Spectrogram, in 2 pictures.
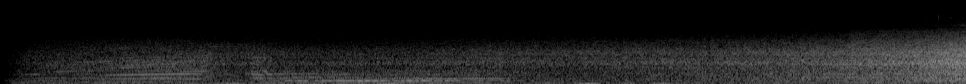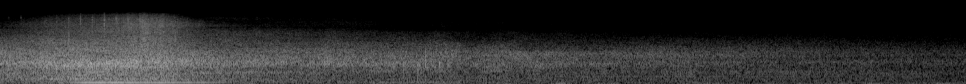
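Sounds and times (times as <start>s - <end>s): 
2001 Honda Civic driving on wet road at 50 kph: 0.3s - 19.2s.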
